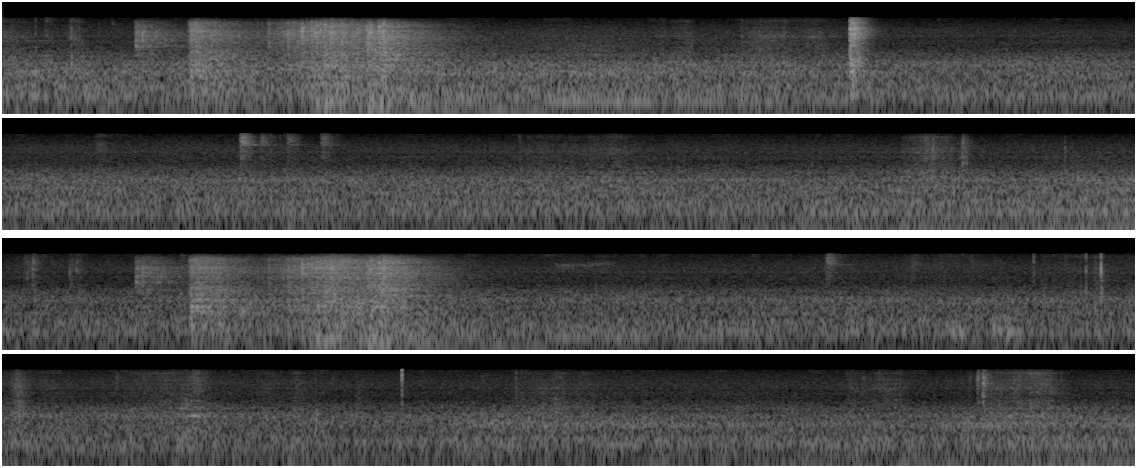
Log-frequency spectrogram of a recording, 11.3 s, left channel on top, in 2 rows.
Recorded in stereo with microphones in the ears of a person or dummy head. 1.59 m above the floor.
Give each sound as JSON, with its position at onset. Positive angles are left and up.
{"t": 0.7, "sound": "crumpling", "side_deg": 15, "distance_m": 1.6}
